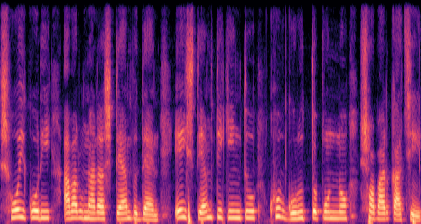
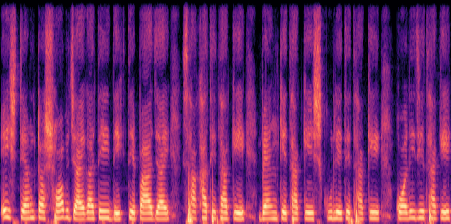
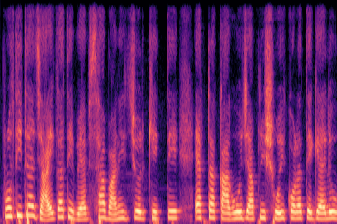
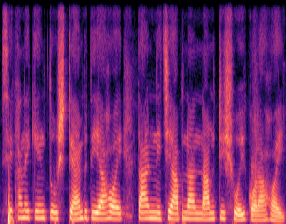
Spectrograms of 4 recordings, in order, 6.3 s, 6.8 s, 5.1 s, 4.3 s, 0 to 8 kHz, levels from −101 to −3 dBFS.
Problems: background sounds at intervals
